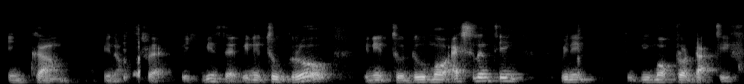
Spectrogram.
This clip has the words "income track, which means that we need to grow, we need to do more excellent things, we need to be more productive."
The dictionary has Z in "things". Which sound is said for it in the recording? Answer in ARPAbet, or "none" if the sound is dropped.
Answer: none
